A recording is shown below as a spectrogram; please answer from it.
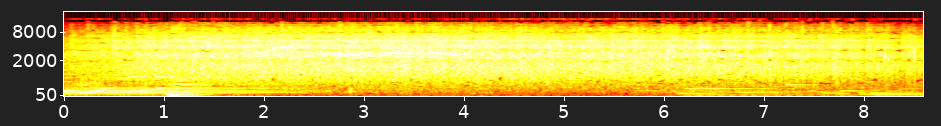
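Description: A live band's song ends about a second and a half in, and a concert audience's applause fills the rest; soft band notes come back in under the applause near the end.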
